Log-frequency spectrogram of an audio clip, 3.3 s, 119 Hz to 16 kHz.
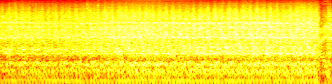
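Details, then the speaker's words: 1974 Kenworth prime mover with a Detroit 8V71 two-stroke diesel, 15-speed overdrive, N65 injectors: busy even idle with a quick steady beat near four per second, no knock or misfire; normal idle. "871 Detro G General Motors diesel you want to say it uh 15-speed Overdrive n65 injectors goes pretty good"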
